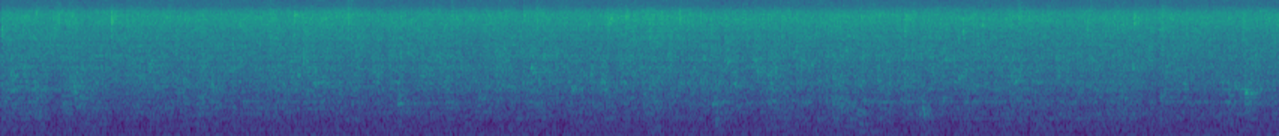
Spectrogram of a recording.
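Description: Diced bell peppers and onions sizzling steadily as they sauté in a pot, with eggs boiling in a pot of water beside them.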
